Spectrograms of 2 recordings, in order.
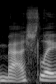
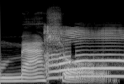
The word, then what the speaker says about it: Mashle: I was thinking wait it's magic and muscle so mashle like muscle that's why it's pronounced that way yeah yeah so I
